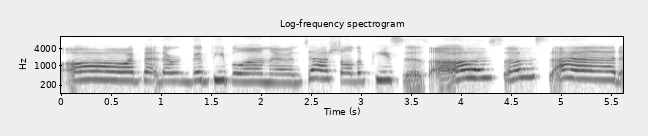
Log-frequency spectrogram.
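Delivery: hammed-up sorrow; dramatic Miranda. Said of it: "and she's like".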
